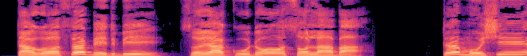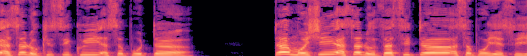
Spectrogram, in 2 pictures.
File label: drama, karen sgaw; mighty men of god; bible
